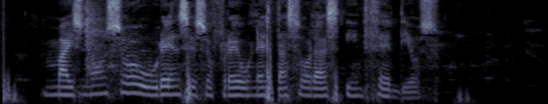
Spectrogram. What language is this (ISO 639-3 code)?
glg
